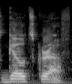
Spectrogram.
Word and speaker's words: Goat's Gruff: your name it's it's goat's gruff that's how you no not ghost gruff i know how to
